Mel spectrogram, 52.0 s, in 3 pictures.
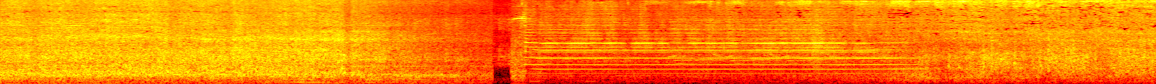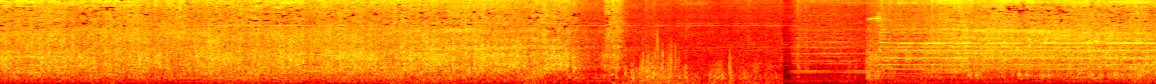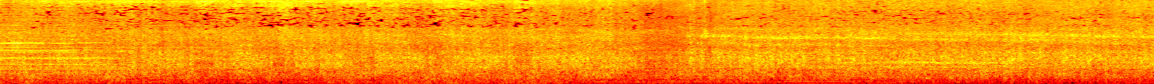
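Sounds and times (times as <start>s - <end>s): electronic horn tone: 7.4s - 14.0s, 27.2s - 36.7s.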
